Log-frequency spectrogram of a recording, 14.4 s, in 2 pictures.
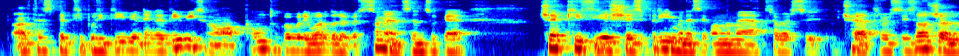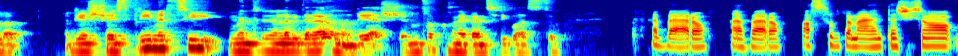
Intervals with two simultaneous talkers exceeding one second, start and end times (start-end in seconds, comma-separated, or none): none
